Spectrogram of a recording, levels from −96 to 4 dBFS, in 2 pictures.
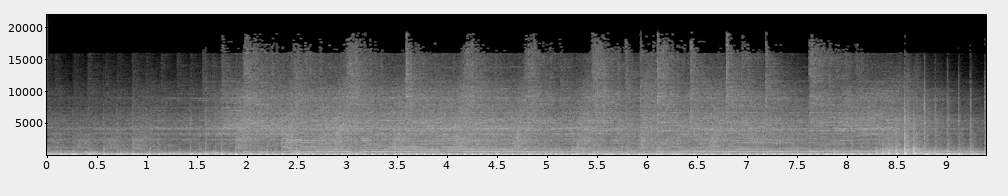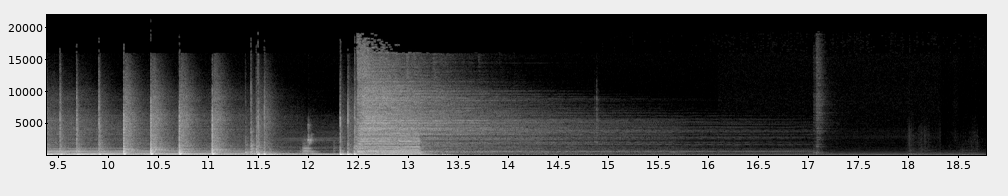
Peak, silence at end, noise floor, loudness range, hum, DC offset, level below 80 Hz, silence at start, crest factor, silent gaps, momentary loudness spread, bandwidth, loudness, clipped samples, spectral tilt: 0 dBFS; 5.05 s; -59 dBFS; 7 LU; none; under 0.1%; -24 dBFS; 0 s; 16 dB; none; 5 LU; 18.5 kHz; -16 LUFS; under 0.1%; -6 dB/octave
